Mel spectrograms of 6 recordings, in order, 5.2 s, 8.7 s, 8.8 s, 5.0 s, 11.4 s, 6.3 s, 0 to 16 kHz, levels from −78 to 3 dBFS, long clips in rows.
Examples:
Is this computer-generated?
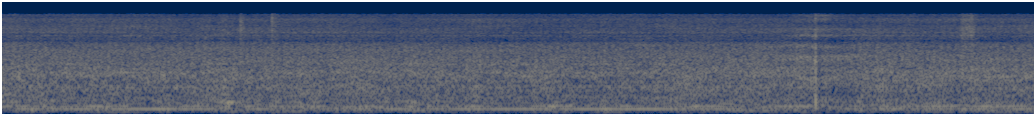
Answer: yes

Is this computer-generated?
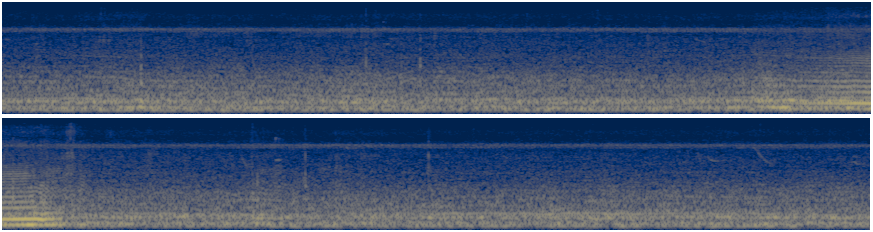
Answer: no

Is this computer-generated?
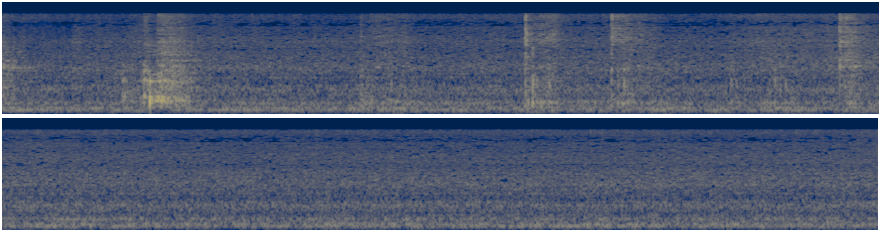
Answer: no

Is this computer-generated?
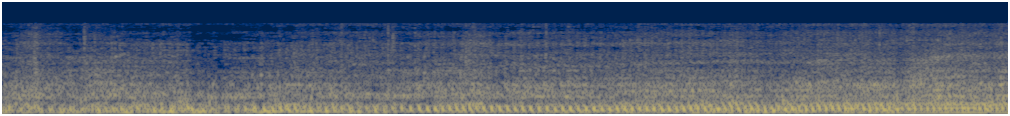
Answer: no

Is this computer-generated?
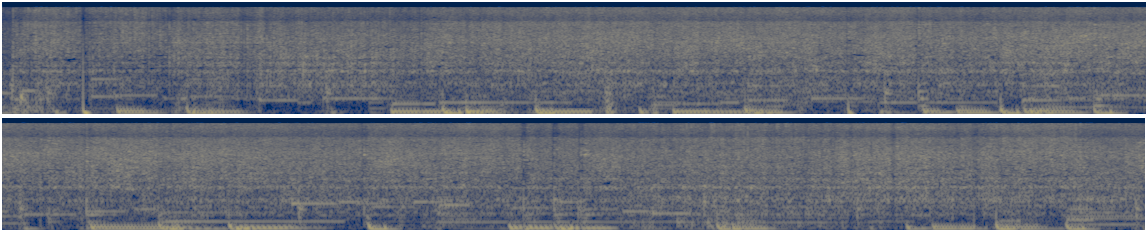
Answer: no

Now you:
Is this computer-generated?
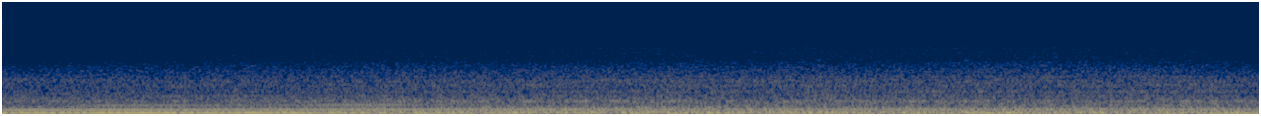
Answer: no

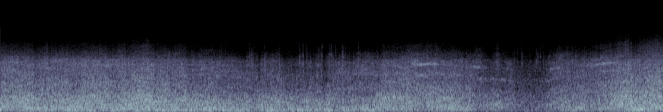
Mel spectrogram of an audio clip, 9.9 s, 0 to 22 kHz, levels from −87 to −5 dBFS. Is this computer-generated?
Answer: yes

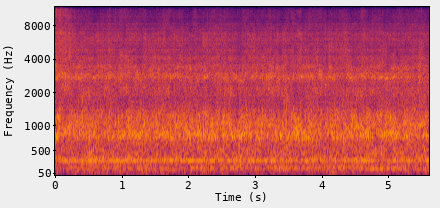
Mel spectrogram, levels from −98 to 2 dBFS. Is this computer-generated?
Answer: yes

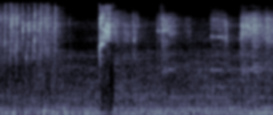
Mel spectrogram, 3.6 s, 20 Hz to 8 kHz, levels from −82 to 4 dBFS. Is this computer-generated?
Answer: yes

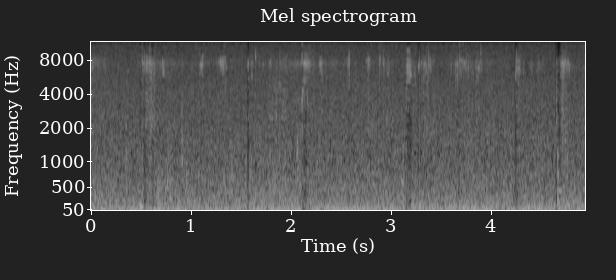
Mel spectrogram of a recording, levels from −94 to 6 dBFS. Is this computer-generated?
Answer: no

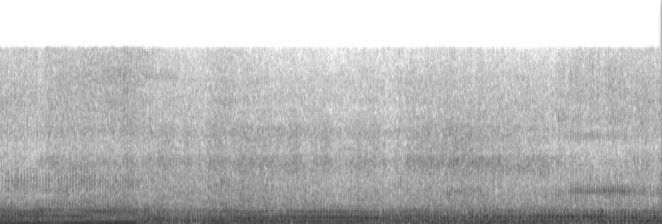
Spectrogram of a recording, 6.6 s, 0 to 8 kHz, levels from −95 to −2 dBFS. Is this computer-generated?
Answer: no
